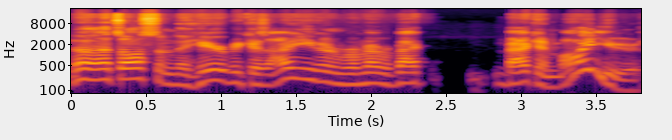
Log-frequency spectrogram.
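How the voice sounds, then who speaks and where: A man with an American accent has an ordinary speaking voice and talks at a fairly quick pace. His pitch variation is ordinary, and the sound is dry and close with no echo. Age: 30s. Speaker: podcast host. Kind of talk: casual chat.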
